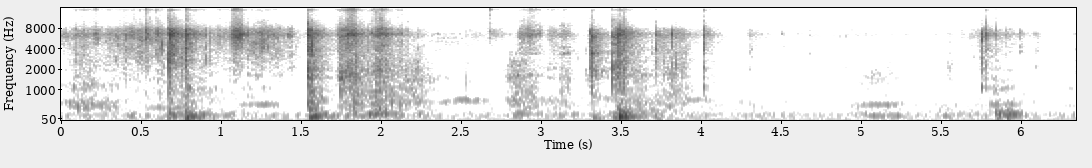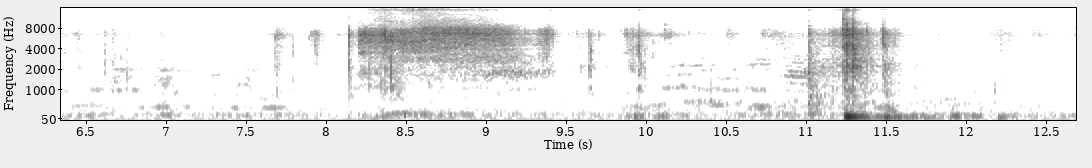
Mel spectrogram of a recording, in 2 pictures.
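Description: Stiff brown pattern paper rustling and crinkling as it is handled, with several sharp taps of a ruler and marker against the paper and table. About eight seconds in, a steady scratchy stroke lasting just over a second: a marker drawn along a ruler across the paper.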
